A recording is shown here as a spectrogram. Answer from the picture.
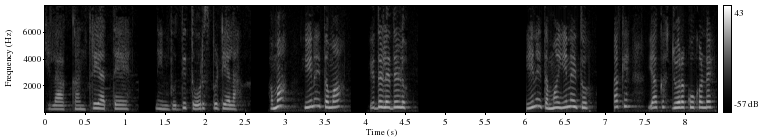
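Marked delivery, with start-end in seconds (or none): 2.8-8.3 loud, high, urgent questions; raised voice, worried and pressing; alarmed. Acted. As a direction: rush to a fallen mother in alarm. Son rushes to fallen mother.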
